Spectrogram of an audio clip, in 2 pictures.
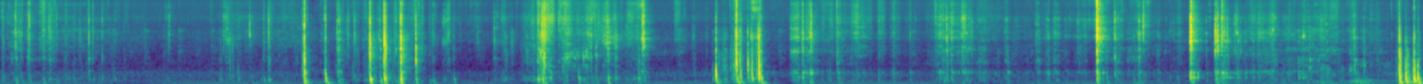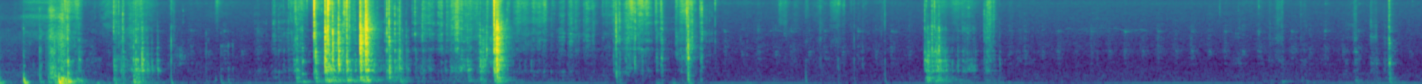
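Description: Blu-ray collection packaging being unwrapped and handled: plastic wrap tearing and crinkling, with sharp clicks and taps, in irregular bursts.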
